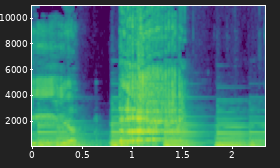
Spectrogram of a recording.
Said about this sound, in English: Then there comes a big old fat belch right in your face.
